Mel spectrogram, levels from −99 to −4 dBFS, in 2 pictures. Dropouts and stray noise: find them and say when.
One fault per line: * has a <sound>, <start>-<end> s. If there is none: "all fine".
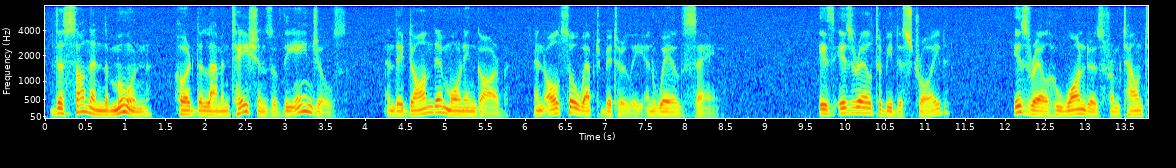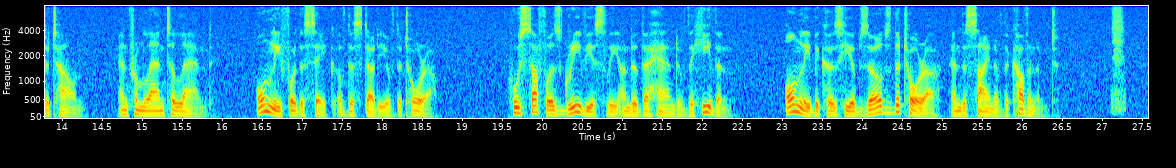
* has a sniff, 27.1-27.3 s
